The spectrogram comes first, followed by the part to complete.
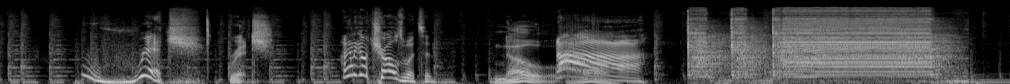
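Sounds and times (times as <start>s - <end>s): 
speech: 0.9s - 2.9s, 3.7s - 6.6s
game show wrong-answer buzzer: 6.9s - 9.7s.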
